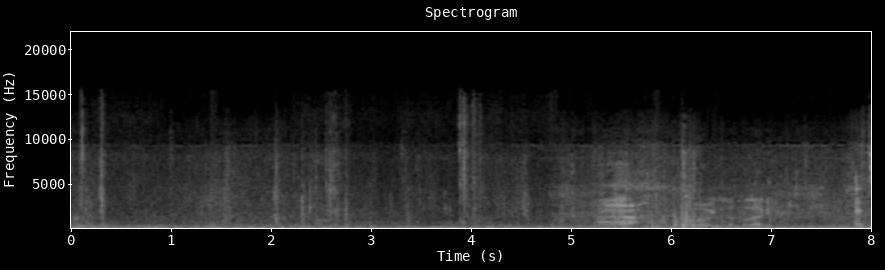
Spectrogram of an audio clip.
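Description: Boat engine running steadily, a low even hum, with a few sharp clicks and knocks on deck, the clearest about four seconds in.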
